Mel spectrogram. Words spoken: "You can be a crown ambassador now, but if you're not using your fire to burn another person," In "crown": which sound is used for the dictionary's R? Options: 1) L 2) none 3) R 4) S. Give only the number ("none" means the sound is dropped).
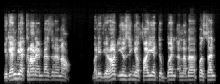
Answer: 3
